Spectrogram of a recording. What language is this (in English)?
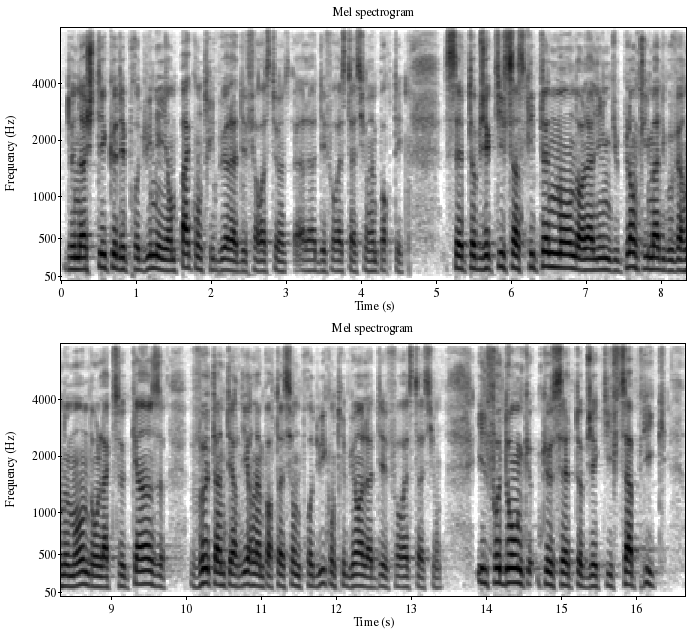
French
